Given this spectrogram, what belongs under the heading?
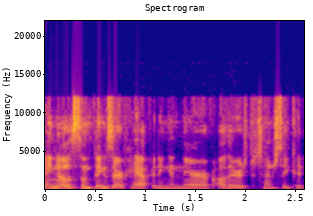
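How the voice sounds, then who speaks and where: The speaker is a woman. Little else is heard, as the background stays quiet. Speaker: financial aid adviser. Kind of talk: webinar presentation. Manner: fast.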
